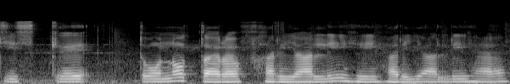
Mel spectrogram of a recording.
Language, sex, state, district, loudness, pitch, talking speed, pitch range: Hindi, male, Chandigarh, Chandigarh, -17 LUFS, 125 Hz, 80 wpm, 120-130 Hz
